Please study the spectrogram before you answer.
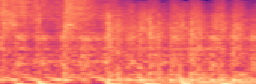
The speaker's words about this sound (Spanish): El bajo suena así.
